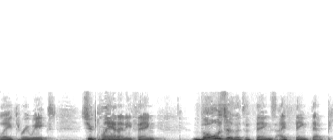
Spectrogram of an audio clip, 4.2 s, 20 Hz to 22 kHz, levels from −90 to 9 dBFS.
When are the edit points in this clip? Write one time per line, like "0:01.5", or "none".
0:01.2
0:03.0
